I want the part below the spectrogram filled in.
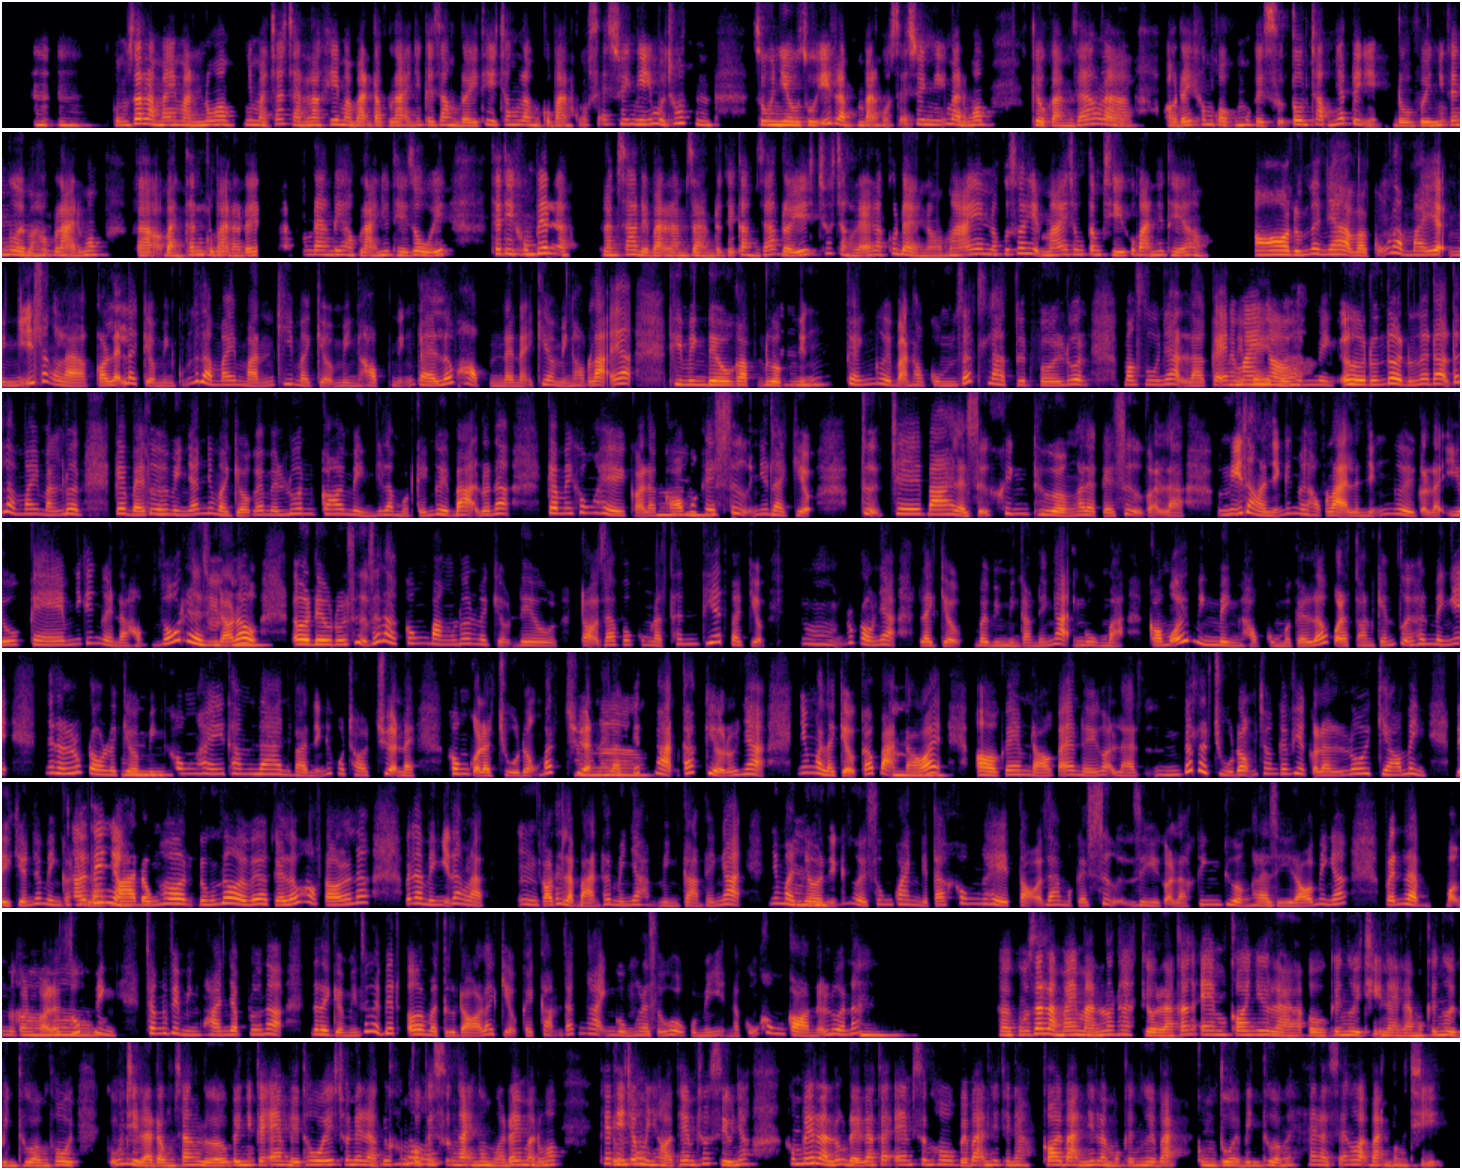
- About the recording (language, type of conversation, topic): Vietnamese, podcast, Bạn có cách nào để bớt ngại hoặc xấu hổ khi phải học lại trước mặt người khác?
- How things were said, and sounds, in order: tapping; other background noise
